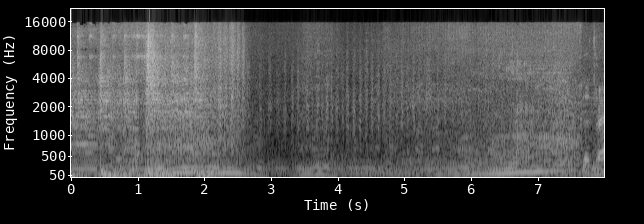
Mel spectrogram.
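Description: BMW E36 drift car's engine revved several times, its pitch rising and falling in short arcs, then a longer climb near the end. Rock music plays under the first few seconds and then stops.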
